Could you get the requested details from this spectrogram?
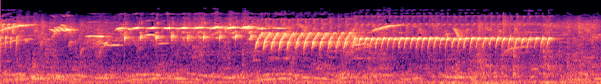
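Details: Timbrado Español canary delivering a long, even, rapid trill of repeated notes that runs for about three seconds after a few brief whistles, with low cooing behind it.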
